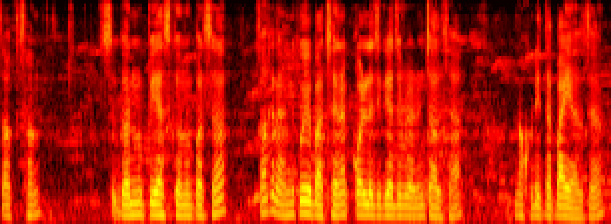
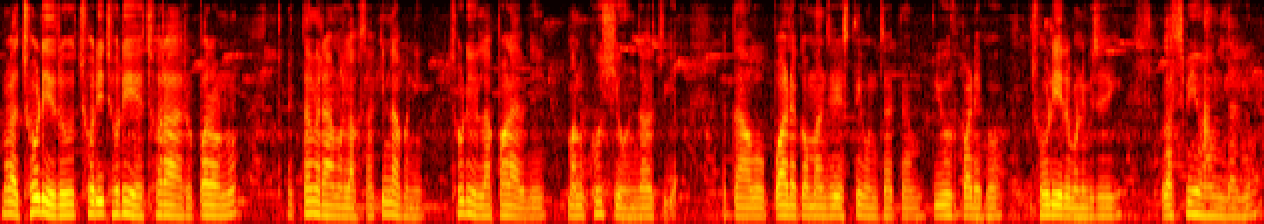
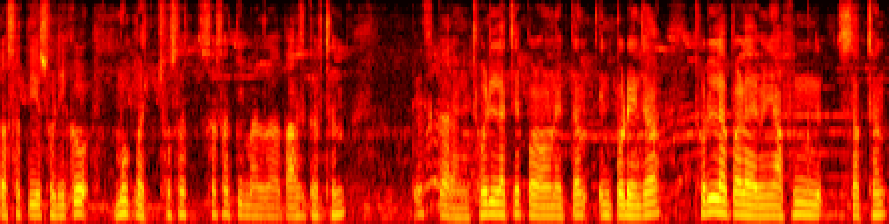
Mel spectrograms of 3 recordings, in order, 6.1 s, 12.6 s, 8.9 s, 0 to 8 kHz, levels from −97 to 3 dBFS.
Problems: background sounds at intervals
